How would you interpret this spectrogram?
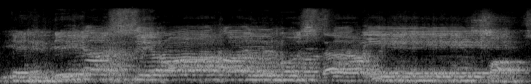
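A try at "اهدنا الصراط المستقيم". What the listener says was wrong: Jadi nanti ihdinas, bukan shin, ihdinas siratal mustaqim.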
